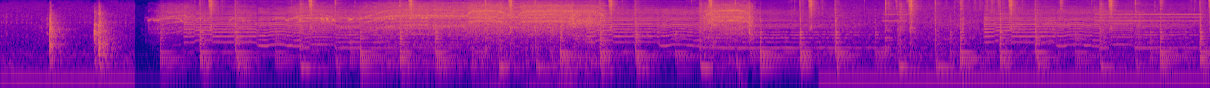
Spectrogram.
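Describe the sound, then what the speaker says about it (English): Power drill boring into a wall stud next to a fireplace, a long whining motor drone that shifts pitch under load, preceded by a few sharp knocks, close and fairly loud. "got my drill, just so you know, got the drill bit on there, just so I know where I'm drilling"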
